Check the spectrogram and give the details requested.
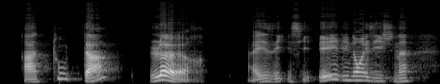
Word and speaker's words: à tout à l'heure: Cuidado na pronúncia. À tout à. Tem que juntar aqui, com som de T. À tout à. À tout à l'heure.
